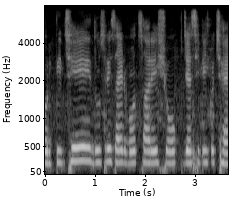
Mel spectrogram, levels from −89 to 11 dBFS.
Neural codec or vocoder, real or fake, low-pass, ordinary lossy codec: codec, 44.1 kHz, 7.8 kbps, Pupu-Codec; fake; 7.2 kHz; none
